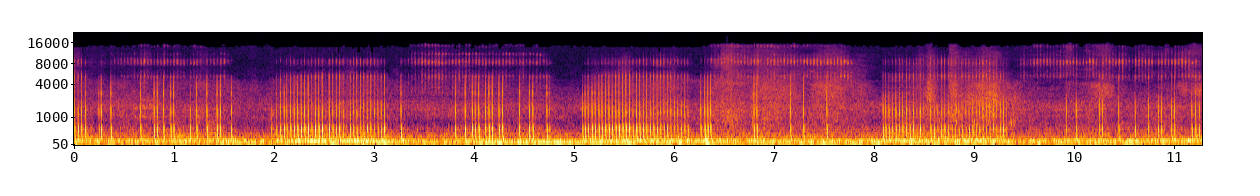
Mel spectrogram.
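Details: Himalayan cat sleeping: steady low rumble with noisy, raspy breaths about every three seconds, roughly 20 a minute; loud snoring.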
